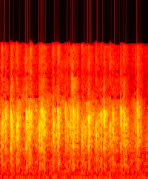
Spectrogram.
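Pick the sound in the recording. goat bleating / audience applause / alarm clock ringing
audience applause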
